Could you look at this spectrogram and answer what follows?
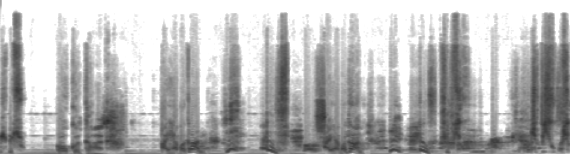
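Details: Clip from a compilation of people with Tourette syndrome, a chronic neuropsychiatric disorder with involuntary, sudden, repetitive motor and vocal tics, none painful; a phrase is repeated; vocal tics (Tourette syndrome).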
